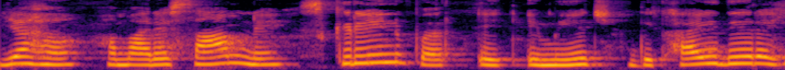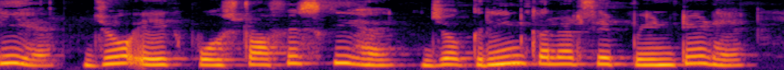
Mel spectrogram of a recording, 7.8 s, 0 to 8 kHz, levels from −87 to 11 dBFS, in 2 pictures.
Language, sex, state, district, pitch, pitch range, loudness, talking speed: Hindi, female, Chhattisgarh, Bilaspur, 255 Hz, 235-290 Hz, -13 LUFS, 175 wpm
